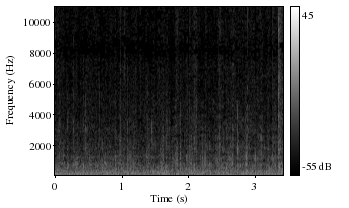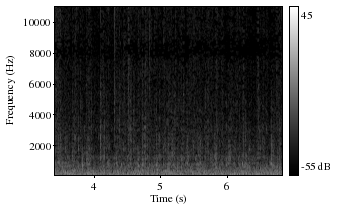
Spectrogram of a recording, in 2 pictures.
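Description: A washing machine agitator churns and sloshes soapy water.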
